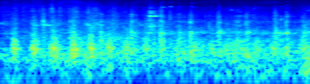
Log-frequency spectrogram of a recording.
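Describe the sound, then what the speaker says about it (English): A steam locomotive rolls along with a rhythmic chugging, clattering beat, steady and moderately loud throughout. "And Edward chuffed cheekily away"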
